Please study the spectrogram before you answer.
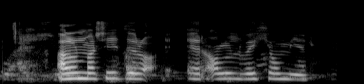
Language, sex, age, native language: Icelandic, male, 12, Icelandic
